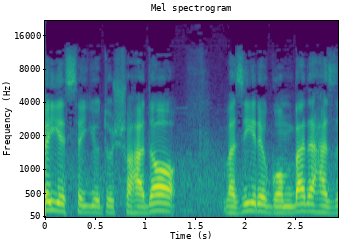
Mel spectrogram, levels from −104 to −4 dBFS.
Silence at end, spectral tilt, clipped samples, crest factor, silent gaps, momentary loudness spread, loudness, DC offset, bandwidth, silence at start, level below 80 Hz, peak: 0 s; -5.5 dB/octave; under 0.1%; 18 dB; none; 10 LU; -19 LUFS; under 0.1%; 12.5 kHz; 0 s; -64 dBFS; -2 dBFS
